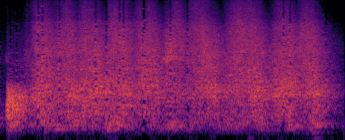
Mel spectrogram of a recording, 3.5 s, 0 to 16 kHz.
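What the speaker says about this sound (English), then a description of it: "a cheap piece of 100 grit sanding paper stapled to it." Hand sanding along a plywood flooring plank edge with 100 grit sandpaper: continuous rapid back-and-forth rasping strokes, loud and close, lasting a few seconds.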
